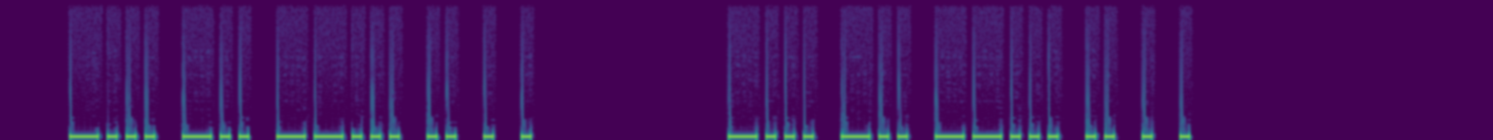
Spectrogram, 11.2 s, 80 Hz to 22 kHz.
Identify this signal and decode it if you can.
Morse code, heard as a keyed tone, about 17 wpm, 700 Hz. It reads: BD7IEE BD7IEE
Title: DXCC-100 Call Signs - 6 Characters - Repeated 2x - 17wpm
